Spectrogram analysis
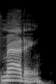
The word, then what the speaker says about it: Alfombra: the malignancy of Myron Alfombra, pronounced Madding.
